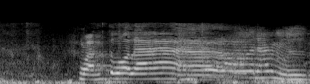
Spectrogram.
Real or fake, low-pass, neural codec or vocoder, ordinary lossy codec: fake; 7.2 kHz; codec, 16 kHz, 2 kbps, X-Codec, HuBERT features, trained on general audio; MP3, 32 kbps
